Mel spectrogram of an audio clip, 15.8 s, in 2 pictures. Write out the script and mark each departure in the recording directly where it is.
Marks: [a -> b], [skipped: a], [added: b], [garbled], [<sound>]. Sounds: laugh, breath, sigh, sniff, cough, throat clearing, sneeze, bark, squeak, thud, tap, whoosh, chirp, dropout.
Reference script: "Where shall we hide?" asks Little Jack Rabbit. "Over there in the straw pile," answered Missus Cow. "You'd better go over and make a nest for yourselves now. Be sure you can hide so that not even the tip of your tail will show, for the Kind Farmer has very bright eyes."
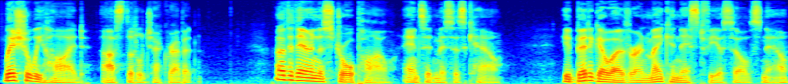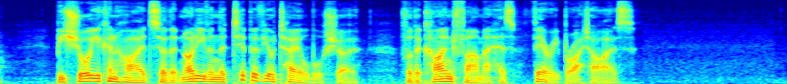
"Where shall we hide?" [asks -> asked] Little Jack Rabbit. "Over there in the straw pile," answered Missus Cow. "You'd better go over and make a nest for yourselves now. Be sure you can hide so that not even the tip of your tail will show, for the Kind Farmer has very bright eyes."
